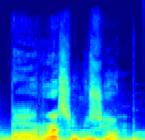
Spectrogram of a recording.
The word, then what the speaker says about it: Resolución: It's just a pronunciation. Resolución. – Yeah. – All right. – That's right. Gotcha.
